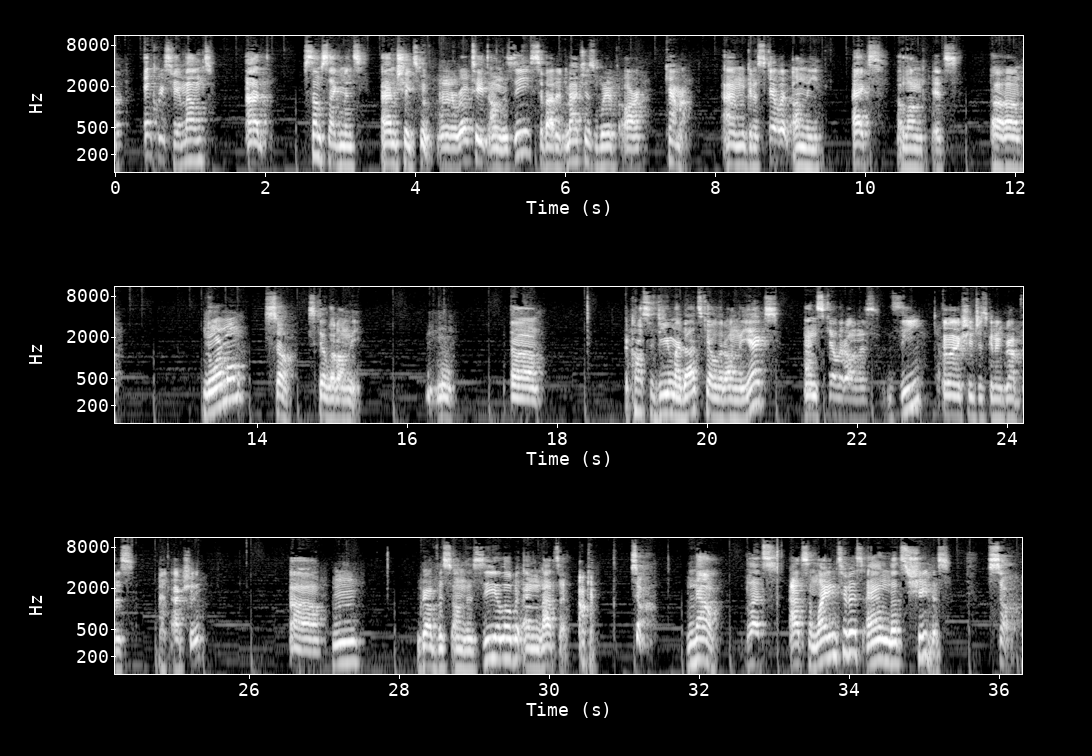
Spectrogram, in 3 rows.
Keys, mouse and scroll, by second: 2.5-3.0 middle drag, 3.0-4.4 right drag, 4.4 r, 8.4 s, 10.3-14.6 drag, 14.6 s, 17.0-19.5 drag, 19.6 s, 21.4 s, 23.0 Tab, 23.4 click, 24.3 g, 26.7-28.2 drag, 28.2 g, 29.6 middle click, 30.0 scroll, 32.9 Tab, 33.9 click, 34.7 g.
